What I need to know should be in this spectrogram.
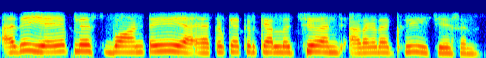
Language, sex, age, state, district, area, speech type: Telugu, female, 18-30, Andhra Pradesh, Vizianagaram, rural, conversation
